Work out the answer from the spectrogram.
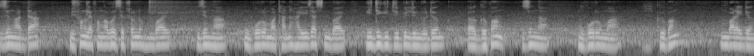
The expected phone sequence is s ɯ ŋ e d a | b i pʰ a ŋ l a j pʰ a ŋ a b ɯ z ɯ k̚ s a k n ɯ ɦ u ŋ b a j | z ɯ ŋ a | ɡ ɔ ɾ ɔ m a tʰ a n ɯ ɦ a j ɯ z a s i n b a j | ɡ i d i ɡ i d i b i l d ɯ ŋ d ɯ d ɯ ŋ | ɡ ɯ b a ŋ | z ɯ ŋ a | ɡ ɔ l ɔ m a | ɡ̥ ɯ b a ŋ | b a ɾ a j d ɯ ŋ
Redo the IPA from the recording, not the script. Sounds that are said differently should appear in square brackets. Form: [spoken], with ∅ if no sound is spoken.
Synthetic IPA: [z] ɯ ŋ [a] d a | b i pʰ a ŋ l a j pʰ a ŋ a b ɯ z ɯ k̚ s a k n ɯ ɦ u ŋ b a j | z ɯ ŋ a | ɡ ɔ ɾ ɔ m a tʰ a n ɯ ɦ a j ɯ z a s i n b a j | ɡ i d i ɡ i d i b i l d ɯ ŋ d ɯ d ɯ ŋ | ɡ ɯ b a ŋ | z ɯ ŋ a | ɡ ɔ [ɾ] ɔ m a | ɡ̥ ɯ b a ŋ | b a ɾ a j d ɯ ŋ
